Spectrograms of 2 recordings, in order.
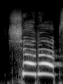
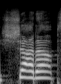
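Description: First: Extremely high, loud parrot squawk; mock him with a piercing echo; Harry. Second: Put-on louder, higher, exasperated boy; Egbert. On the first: Parrot mimicking boy, very high squawk. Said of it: "said Harry". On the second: Boy to mimicking parrot, raised exasperated voice. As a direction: snap it back, pitch raised. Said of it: "said Egbert".

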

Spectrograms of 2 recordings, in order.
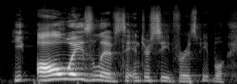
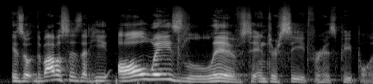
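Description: First: Louder, stressed "always"; emphatic repeat. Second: Said in the usual way. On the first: Real, not acted. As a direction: proclaim it with fervor.

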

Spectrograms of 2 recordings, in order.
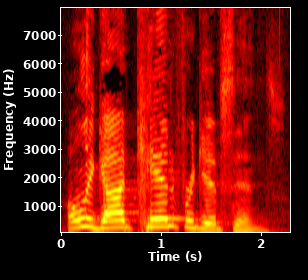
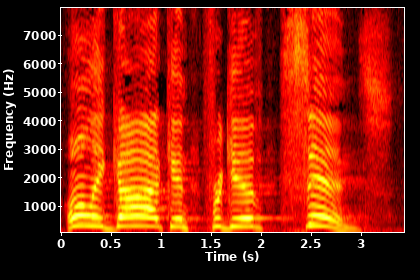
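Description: First: Said in the usual way. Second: Slow, loud "Only God can forgive sins" in mock outrage; indignant. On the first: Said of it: "they were right". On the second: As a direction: drag it out like an offended scribe. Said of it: "they're ticked off".

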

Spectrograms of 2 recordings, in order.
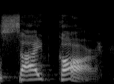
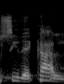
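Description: First: Sidecar in English, "saitkar", long i. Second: Sidecar as "sidekal", Spanish vowels, L at the end; Spanish-style sidecar. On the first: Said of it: "aprendí que es un sidecar". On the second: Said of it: "como algunos dicen". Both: Shown as a demonstration.

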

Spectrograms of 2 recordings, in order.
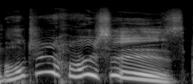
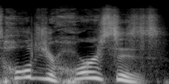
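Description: First: Very high, very slow "Hold your horses"; high slow singsong. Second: Drawn-out. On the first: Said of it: "'Cause hold your horses". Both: Shown as a demonstration.

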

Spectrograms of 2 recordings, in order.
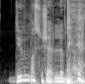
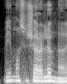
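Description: First: "du" set apart and emphasised as a retort; retold comeback with "du" stressed. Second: Said in the usual way. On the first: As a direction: throw it back, leaning on "du". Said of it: "Jag tänkte bara". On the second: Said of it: "han sa så dumma saker".

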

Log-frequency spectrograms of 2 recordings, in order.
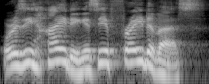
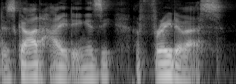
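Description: First: Raised, taunting questions; mocking questions. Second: Softer, lower, reflective repeat; preacher quietly repeating the mockers' question; quiet restatement. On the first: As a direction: jeer at the madman from the crowd. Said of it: "asked another". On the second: Real, not acted. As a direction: turn the taunt into a sober question. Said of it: "They're talking about God".

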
